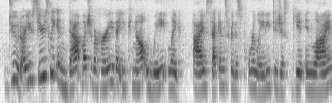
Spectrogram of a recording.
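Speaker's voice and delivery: normal talking voice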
